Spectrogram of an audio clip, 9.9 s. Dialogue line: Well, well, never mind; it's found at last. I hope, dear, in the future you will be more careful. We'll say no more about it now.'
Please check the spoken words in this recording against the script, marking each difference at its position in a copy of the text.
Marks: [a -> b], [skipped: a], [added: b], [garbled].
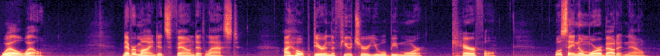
Well, well, never mind; it's found at last. I hope, dear, in the future you will be more careful. We'll say no more about it now.'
